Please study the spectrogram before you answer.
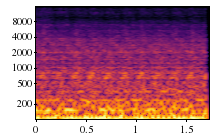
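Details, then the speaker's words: L5P Duramax diesel at idle with reduced engine power: deep rumble with uneven loping pulse from cylinder 6 misfire, codes P0306 and P0206; owner suspects the cylinder 6 plug. "the P0306 cylinder 6 misfire detected, P0206. So I'm willing to bet it's that plug."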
